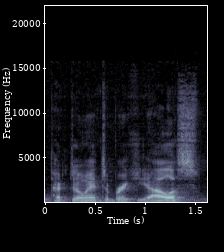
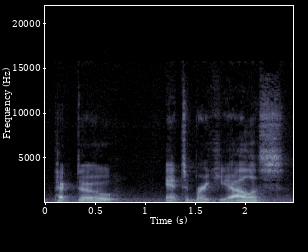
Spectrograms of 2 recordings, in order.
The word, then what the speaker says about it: pectoantebrachialis: That is called the pectoantebrachialis, and it lies on top of the pectoralis major.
